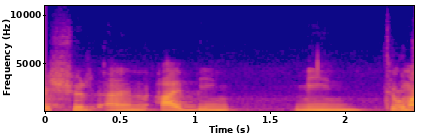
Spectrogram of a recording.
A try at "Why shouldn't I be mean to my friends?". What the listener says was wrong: una vez más, pero júntamelo.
